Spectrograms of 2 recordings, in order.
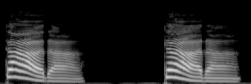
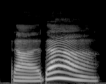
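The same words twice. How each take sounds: First: "Ta-da" said TA-da, weight on the first beat; English initial stress. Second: "ta-da" said ta-DA, weight on the second beat; Hebrew final stress. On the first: Teacher showing the English rhythm, stress up front. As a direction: hit the front of "Ta-da". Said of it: "As opposed to English". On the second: Teacher contrasting Hebrew with English, stress on the last beat. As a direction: land "ta-da" on the end. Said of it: "it goes like this". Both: Shown as a demonstration.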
